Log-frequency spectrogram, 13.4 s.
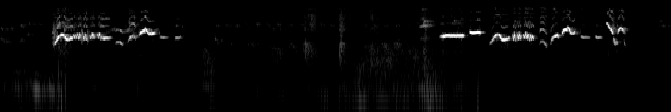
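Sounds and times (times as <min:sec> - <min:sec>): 
Oriental magpie-robin whistled phrase: 0:01.0 - 0:03.7, 0:08.8 - 0:12.6.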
